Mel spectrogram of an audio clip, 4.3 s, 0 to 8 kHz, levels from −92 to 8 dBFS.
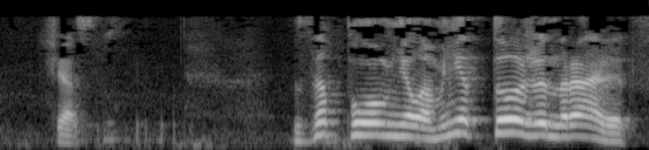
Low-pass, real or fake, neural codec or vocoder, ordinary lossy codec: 7.2 kHz; fake; codec, 16 kHz, 6 kbps, DAC; MP3, 24 kbps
